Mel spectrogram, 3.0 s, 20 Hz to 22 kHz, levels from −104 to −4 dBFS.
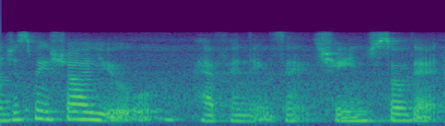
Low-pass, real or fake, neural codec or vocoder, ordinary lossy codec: none; real; none; none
